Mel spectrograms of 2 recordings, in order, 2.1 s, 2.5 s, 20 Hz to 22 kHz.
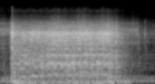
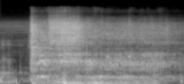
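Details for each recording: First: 1978 Ford E150 Econoline given a little fuel after starting fluid; owner suspects it isn't getting fuel because of the tank or a dry, unprimed pump. A short hissy run of about 1.5 seconds that fades out without idling. Starts, then dies. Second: 1978 Ford E150 Econoline van after replacing the starter: engine cranks briskly and evenly with no dragging but doesn't fire; cranking now much better.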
